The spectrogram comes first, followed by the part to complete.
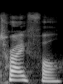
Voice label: "trifle", us

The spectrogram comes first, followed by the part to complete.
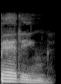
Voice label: "bedding", us

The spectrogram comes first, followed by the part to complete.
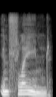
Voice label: "inflamed", us

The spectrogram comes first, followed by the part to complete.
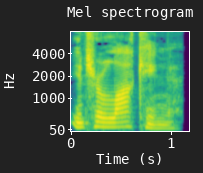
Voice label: "interlocking", us

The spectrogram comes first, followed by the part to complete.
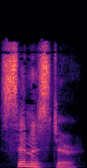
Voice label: "sinister", us

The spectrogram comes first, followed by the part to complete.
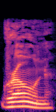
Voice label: "groan", us

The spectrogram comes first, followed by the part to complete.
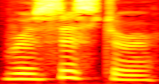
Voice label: "resistor", us

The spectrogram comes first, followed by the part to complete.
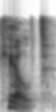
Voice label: "kilt", us

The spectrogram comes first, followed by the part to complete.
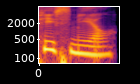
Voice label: "piecemeal", us

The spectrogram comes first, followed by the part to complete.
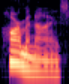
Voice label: "harmonize", US

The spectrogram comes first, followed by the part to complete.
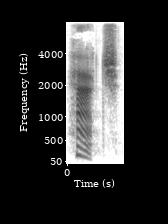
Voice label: "hatch", us

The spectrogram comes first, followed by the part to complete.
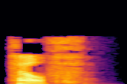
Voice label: "health", us

